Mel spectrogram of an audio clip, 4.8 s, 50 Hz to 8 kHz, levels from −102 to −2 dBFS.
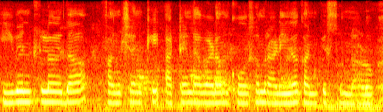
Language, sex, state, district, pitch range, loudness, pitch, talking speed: Telugu, female, Telangana, Mahabubabad, 215-235 Hz, -16 LUFS, 225 Hz, 115 wpm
